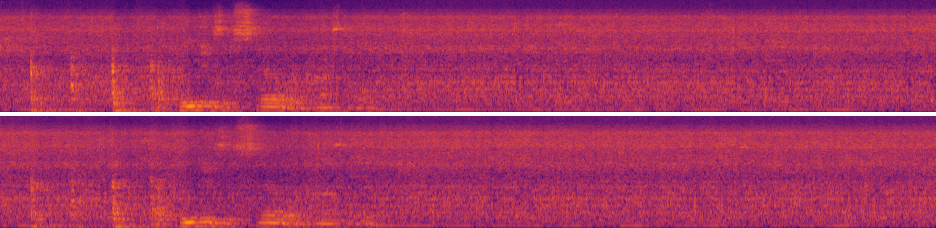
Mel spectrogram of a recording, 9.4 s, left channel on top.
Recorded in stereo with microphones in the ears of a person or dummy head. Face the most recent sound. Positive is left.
turn(degrees=55)  # may be behind; listen again after turning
